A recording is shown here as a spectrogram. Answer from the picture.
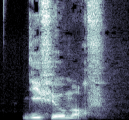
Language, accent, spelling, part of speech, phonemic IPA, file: French, France, difféomorphe, adjective, /di.fe.ɔ.mɔʁf/, LL-Q150 (fra)-difféomorphe.wav
- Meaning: diffeomorphic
